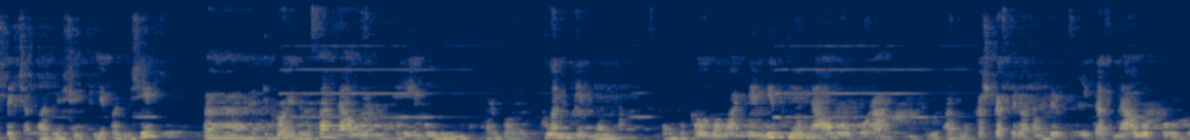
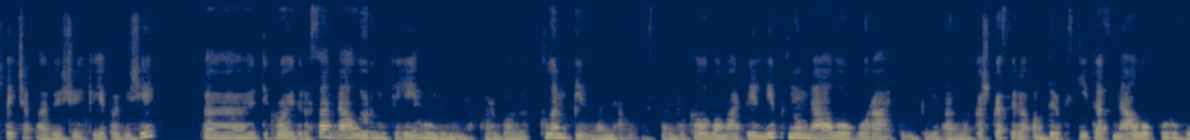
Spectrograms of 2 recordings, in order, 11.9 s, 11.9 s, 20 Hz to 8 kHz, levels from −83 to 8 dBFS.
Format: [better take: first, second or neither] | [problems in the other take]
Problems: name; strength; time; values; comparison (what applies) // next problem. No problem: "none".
second | noise reduction (classical method WPE with log-MMSE)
